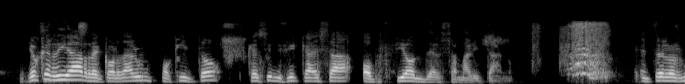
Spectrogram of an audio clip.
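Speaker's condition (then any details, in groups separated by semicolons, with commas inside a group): No condition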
